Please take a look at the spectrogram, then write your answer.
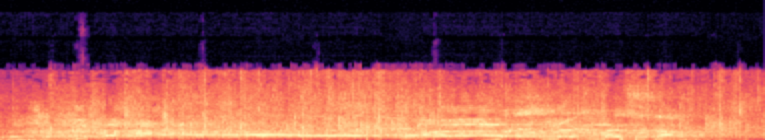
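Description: Listeners at a Hindi poetry gathering (kavi sammelan) clap loudly and continuously, mixed with crowd voices and some laughter, while a person speaks through the applause.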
